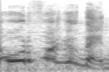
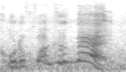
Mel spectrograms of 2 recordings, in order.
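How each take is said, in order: First: High startled shout of disbelief; surprised. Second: High, quiet startled question; mock shock at the video; surprised. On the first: Retold or imitated. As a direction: yelp the question up high. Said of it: "I said". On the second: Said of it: "I'm like".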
